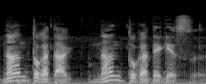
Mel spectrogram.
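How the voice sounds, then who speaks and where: A man casually reading out listener posts and answering each one with dry, deadpan remarks. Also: medium pitch, fast. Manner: deadpan, wry retorts between readings. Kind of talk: casual commentary reading comments.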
